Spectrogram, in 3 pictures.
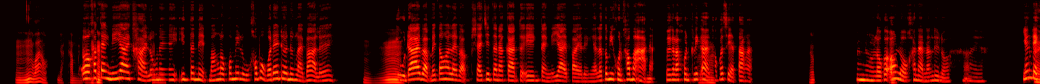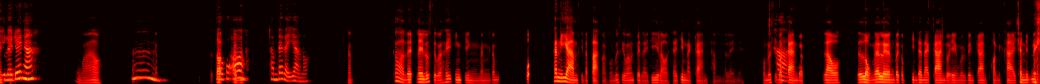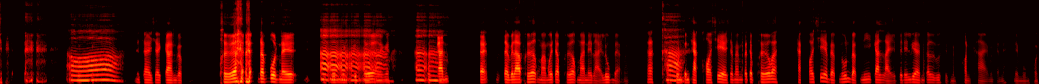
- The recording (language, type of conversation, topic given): Thai, unstructured, ศิลปะช่วยให้เรารับมือกับความเครียดอย่างไร?
- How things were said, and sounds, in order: chuckle; laughing while speaking: "หนึ่ง"; chuckle; unintelligible speech; laughing while speaking: "อะ"; chuckle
